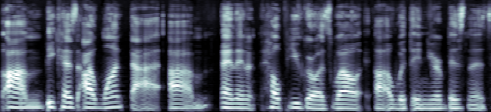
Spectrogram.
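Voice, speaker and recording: A woman's very deep, low voice with an American accent, at a moderate pace, in a dry, close sound with no echo and a very clean recording with a silent background. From US South, Georgia. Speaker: podcast host. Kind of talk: casual chat.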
